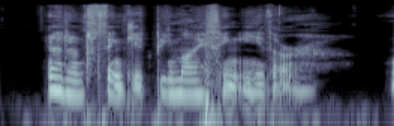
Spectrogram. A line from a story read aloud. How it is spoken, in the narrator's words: Wei Wuxian confesses quietly back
